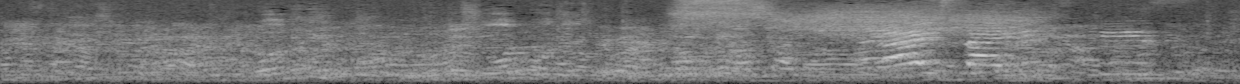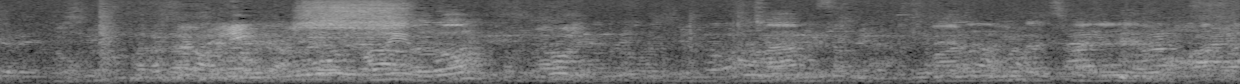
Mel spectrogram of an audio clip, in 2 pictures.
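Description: A middle-aged woman speaks calmly into microphones.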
